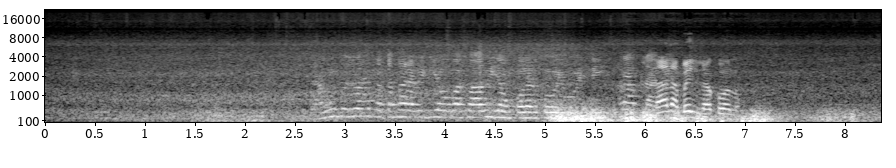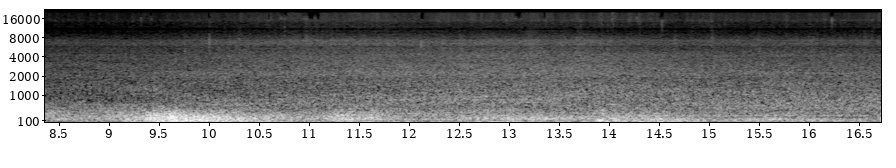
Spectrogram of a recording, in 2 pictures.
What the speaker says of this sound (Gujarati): અહીં નીચે તો પાણી ભરાઈ ગયું છે જોરદાર વરસાદ ભરી ગયો છે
